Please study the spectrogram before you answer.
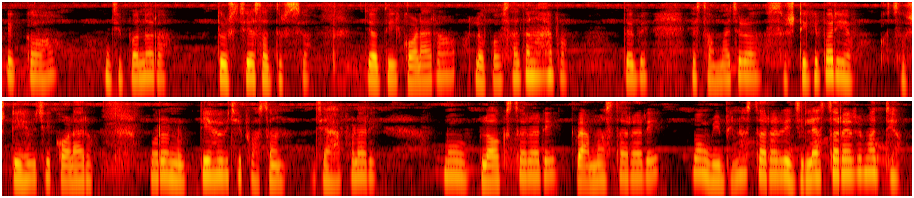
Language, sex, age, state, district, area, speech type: Odia, female, 18-30, Odisha, Jagatsinghpur, rural, spontaneous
